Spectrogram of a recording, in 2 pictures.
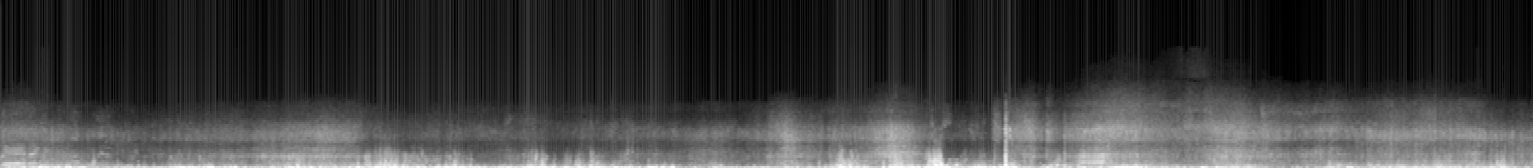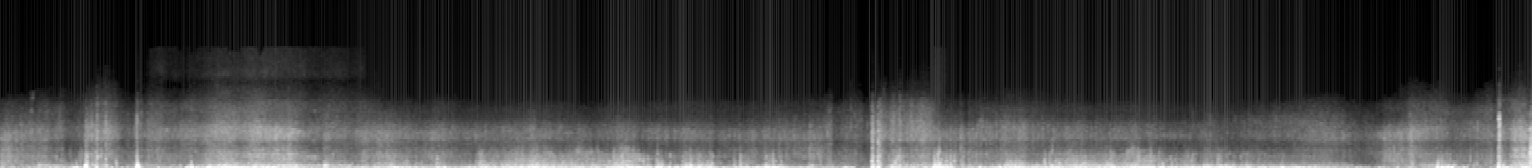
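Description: Wind noise on an action camera's microphone while snowboarding downhill, a continuous low rumble that swells and eases, mixed with the hiss and scrape of the snowboard's edge on packed groomed snow.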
